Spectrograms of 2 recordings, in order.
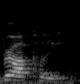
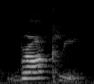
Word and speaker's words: broccoli: That's not broccoli. That's broccoli. Broccoli. Only two syllables. You have to ignore the letter O.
